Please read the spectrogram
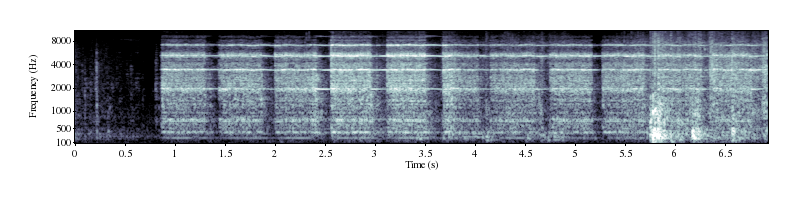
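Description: An electric telephone bell rings loudly and continuously, starting about a second in, with a fast rattling pulse. Near the end a burst of rustling and clattering of papers and debris comes in as the phone is dug out and picked up.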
